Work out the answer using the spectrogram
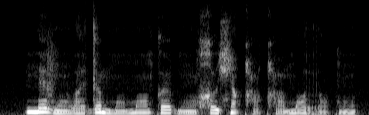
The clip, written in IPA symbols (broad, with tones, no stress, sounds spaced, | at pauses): n ɛ˦ v õ˨ lˠ e˨ d œ˦ m ɔ̃˨ m ɔ̃˦ k œ˦ b õ˨ χ ɯ˦ ç ə̃˦ qʰ œ˨ qʰ o˨ m ɔ˦ r ɔ˨ k õ˨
